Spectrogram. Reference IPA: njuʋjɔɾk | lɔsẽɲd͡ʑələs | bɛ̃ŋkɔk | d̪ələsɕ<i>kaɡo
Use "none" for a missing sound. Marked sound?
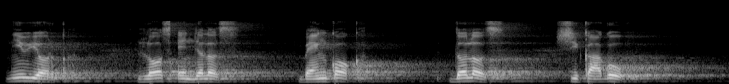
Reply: i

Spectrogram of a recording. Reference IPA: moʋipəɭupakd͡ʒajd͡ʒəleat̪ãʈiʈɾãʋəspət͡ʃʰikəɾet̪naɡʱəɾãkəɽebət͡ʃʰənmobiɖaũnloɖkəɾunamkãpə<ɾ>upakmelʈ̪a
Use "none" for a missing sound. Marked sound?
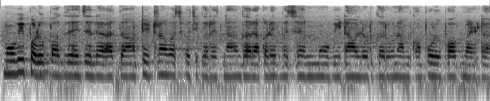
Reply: ɭ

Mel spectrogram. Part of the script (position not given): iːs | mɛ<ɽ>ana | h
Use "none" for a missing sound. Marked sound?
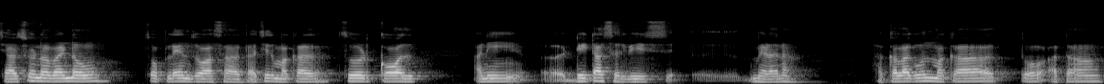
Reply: ɭ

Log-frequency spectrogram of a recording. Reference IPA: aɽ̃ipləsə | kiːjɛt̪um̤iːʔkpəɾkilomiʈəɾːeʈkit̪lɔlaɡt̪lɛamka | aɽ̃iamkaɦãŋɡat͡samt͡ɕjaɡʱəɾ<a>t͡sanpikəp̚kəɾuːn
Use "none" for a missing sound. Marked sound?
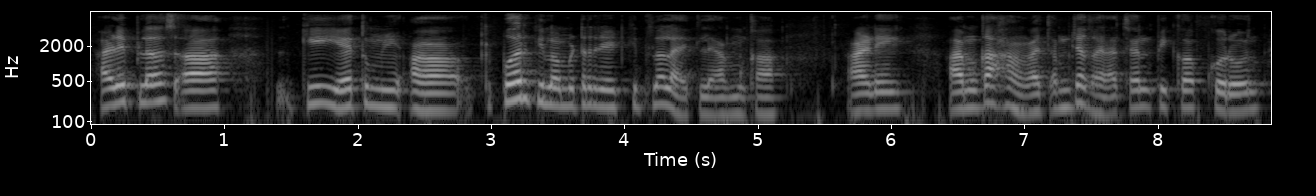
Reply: a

